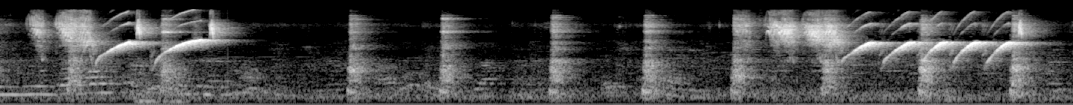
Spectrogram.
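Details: Several bananaquits singing in northeastern Brazil: high curving whistled sweeps open the recording, then sharp clicks or taps at intervals of about a second. A fast run of rising-falling sweeps comes near the end.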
